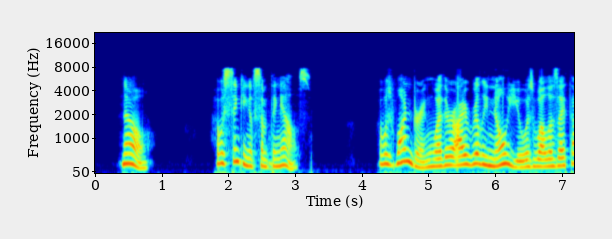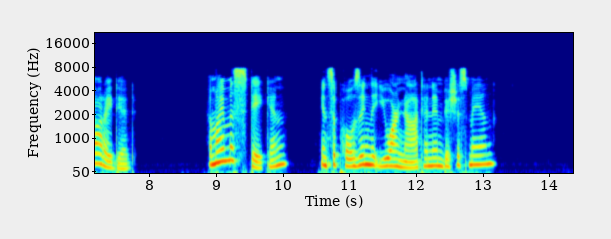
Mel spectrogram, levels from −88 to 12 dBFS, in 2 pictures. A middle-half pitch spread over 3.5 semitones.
Yes: average, 4.9 semitones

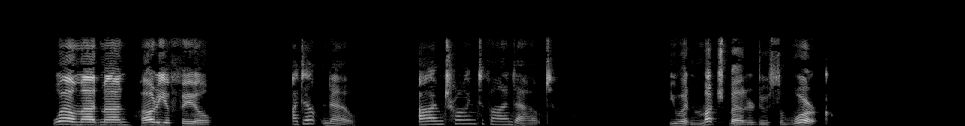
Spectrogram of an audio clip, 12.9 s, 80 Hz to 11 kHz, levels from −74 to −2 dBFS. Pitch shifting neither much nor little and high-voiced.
No: wide, 8.7 semitones; high, 220 Hz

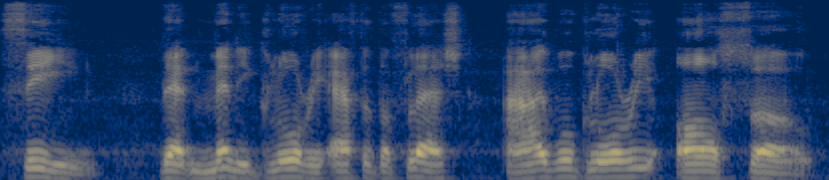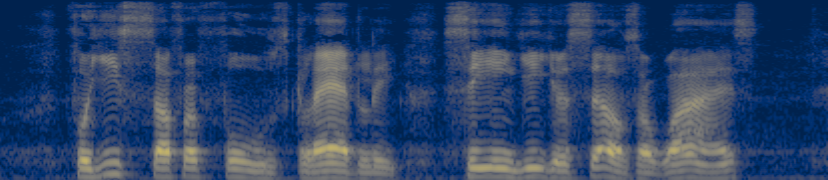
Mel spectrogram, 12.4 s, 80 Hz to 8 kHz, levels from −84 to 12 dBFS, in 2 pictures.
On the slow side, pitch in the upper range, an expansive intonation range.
No: slow, 110 wpm; low, 135 Hz; wide, 6.4 semitones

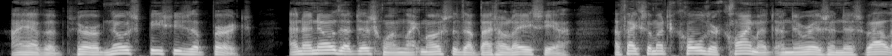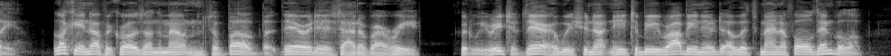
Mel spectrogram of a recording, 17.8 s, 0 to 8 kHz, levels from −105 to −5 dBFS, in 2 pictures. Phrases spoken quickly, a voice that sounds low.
Yes: fast, 210 wpm; low, 120 Hz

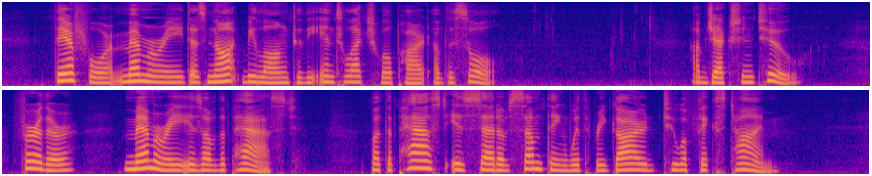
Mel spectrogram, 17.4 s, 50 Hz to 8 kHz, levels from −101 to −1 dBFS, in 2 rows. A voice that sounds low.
No: high, 200 Hz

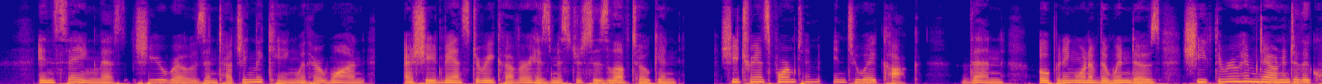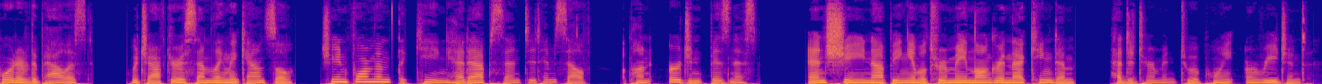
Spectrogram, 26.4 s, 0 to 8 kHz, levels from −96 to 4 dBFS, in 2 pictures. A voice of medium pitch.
Yes: medium, 175 Hz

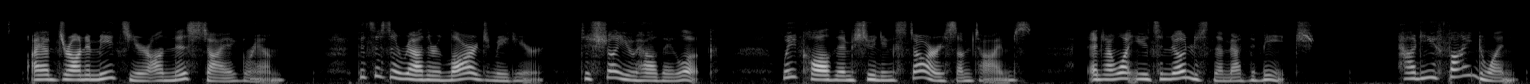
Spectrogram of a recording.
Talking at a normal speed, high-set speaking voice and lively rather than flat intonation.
Yes: average, 160 wpm; high, 215 Hz; wide, 6.4 semitones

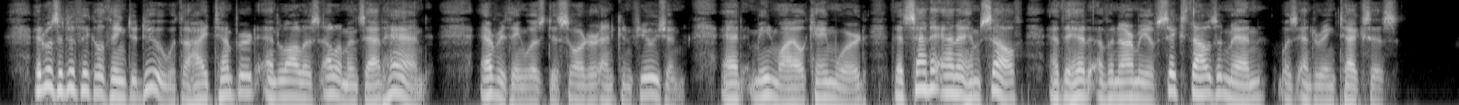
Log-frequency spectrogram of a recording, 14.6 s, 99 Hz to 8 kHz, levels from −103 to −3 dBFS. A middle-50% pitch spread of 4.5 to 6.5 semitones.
Yes: average, 5.3 semitones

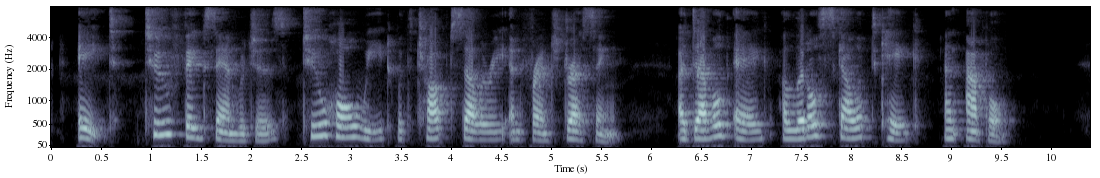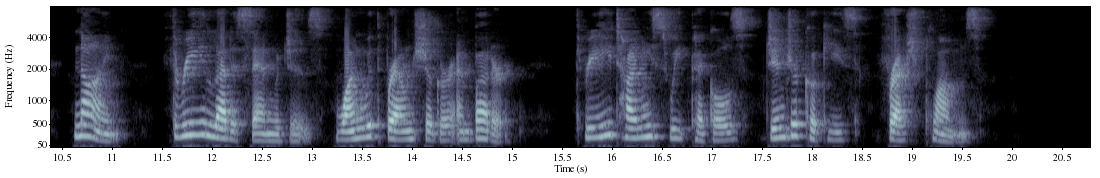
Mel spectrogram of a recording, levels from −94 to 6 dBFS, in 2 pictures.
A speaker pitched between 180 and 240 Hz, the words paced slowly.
Yes: high, 190 Hz; slow, 115 wpm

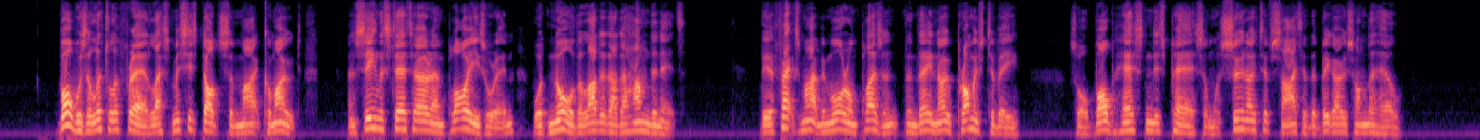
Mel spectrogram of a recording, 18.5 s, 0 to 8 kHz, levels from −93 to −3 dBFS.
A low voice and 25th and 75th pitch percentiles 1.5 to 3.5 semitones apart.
No: low, 125 Hz; average, 4.9 semitones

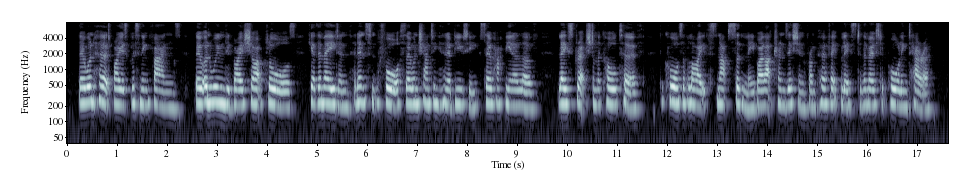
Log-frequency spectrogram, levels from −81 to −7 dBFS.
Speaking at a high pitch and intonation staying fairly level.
Yes: high, 215 Hz; narrow, 1.8 semitones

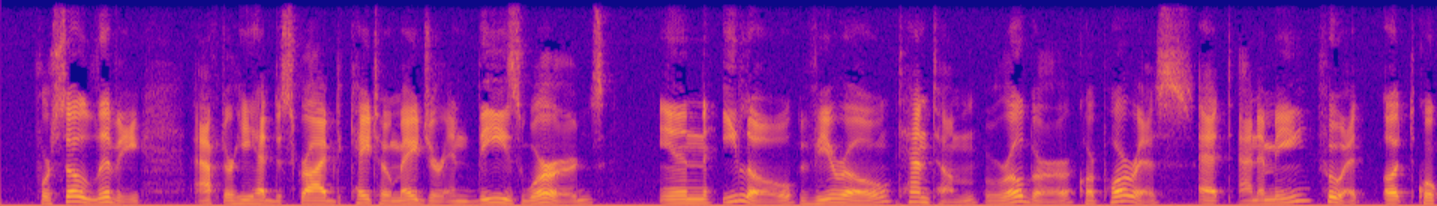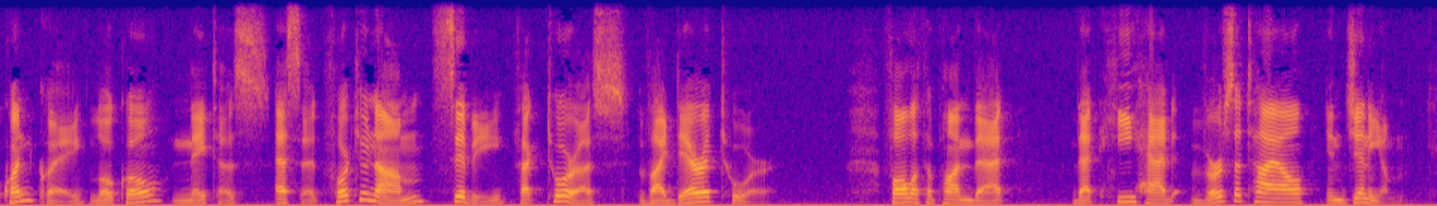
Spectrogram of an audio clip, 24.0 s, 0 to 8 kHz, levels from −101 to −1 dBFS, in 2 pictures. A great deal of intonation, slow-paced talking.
Yes: wide, 7.4 semitones; slow, 95 wpm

